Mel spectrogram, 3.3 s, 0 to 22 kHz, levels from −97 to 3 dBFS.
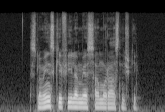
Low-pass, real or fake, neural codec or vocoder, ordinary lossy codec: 14.4 kHz; real; none; none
